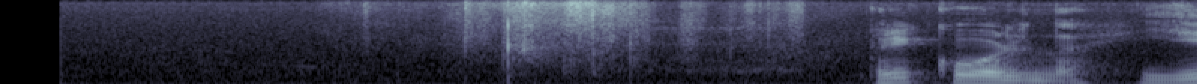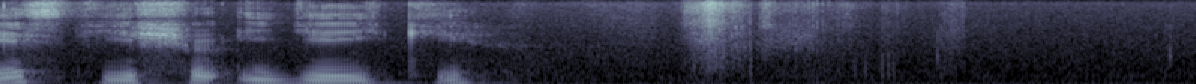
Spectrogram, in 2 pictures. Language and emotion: Russian, neutral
